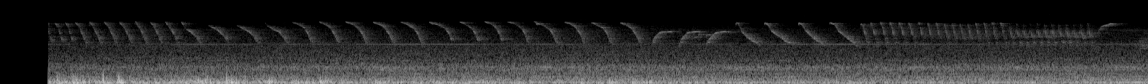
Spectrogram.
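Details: Domestic canary from a private breeding farm singing in the morning: fast trilled tours of sweeping, descending high notes repeated several times a second, changing to new phrases with buzzy rolls near the end, over steady low rumbling background noise.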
